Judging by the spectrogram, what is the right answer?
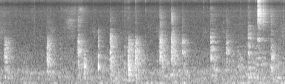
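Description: Chalk scratching and tapping on a blackboard in short, separate strokes as a diagram is drawn, with one brief sharper hiss about five seconds in.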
